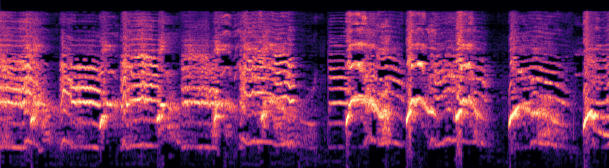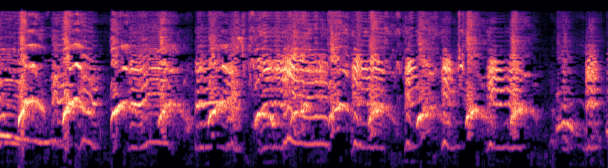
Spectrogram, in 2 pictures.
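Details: Two Boston Terriers "sing" a duet, howling together in wavering, overlapping yowls and yips broken by brief pauses.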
